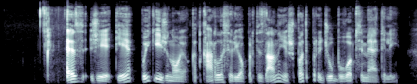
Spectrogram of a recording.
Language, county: Lithuanian, Vilnius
